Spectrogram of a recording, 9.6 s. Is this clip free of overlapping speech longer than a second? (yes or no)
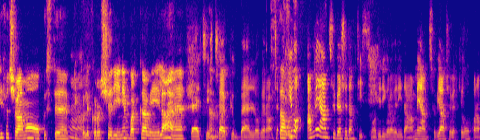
yes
